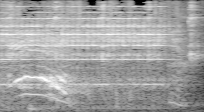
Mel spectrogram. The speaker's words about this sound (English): Bell? Who started that bell?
